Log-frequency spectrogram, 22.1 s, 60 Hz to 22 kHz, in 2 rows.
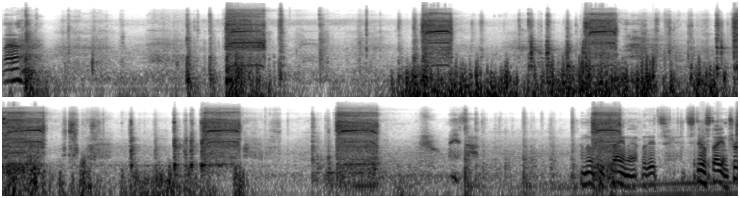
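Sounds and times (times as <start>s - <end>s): cordless drill motor whine: 3.4s - 4.0s, 6.3s - 6.8s, 8.7s - 9.3s, 11.0s - 12.2s, 14.0s - 14.7s, 16.0s - 16.8s, 19.9s - 20.3s
metal clicks and knocks: 12.9s - 14.1s, 18.0s - 19.9s.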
